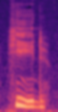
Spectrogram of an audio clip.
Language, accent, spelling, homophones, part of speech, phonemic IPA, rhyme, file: English, US, he'd, heed, contraction, /hiːd/, -iːd, En-us-he'd.ogg
- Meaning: 1. Contraction of he + had 2. Contraction of he + would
